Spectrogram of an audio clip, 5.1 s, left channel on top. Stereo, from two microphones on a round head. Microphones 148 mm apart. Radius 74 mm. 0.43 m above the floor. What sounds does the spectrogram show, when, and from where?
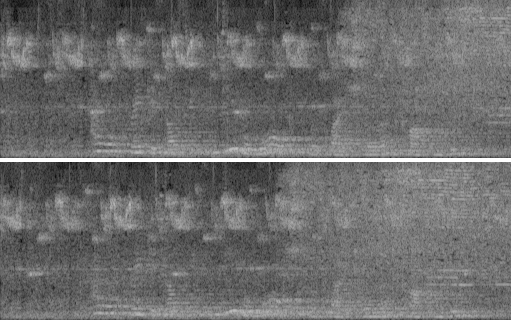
0.9 s a woman speaking: 80° left, 6 m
